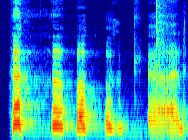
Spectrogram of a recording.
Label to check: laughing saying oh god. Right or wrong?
Right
